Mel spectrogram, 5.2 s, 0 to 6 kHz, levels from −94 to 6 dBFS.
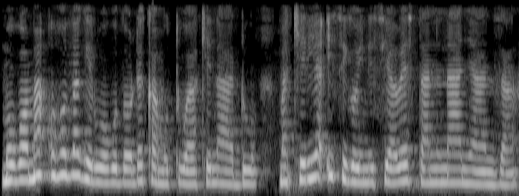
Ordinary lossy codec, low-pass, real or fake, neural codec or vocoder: AAC, 32 kbps; 5.4 kHz; real; none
